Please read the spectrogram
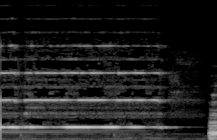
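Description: Flute holding a long high note that wavers slightly in pitch, then fades and stops shortly before the end.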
